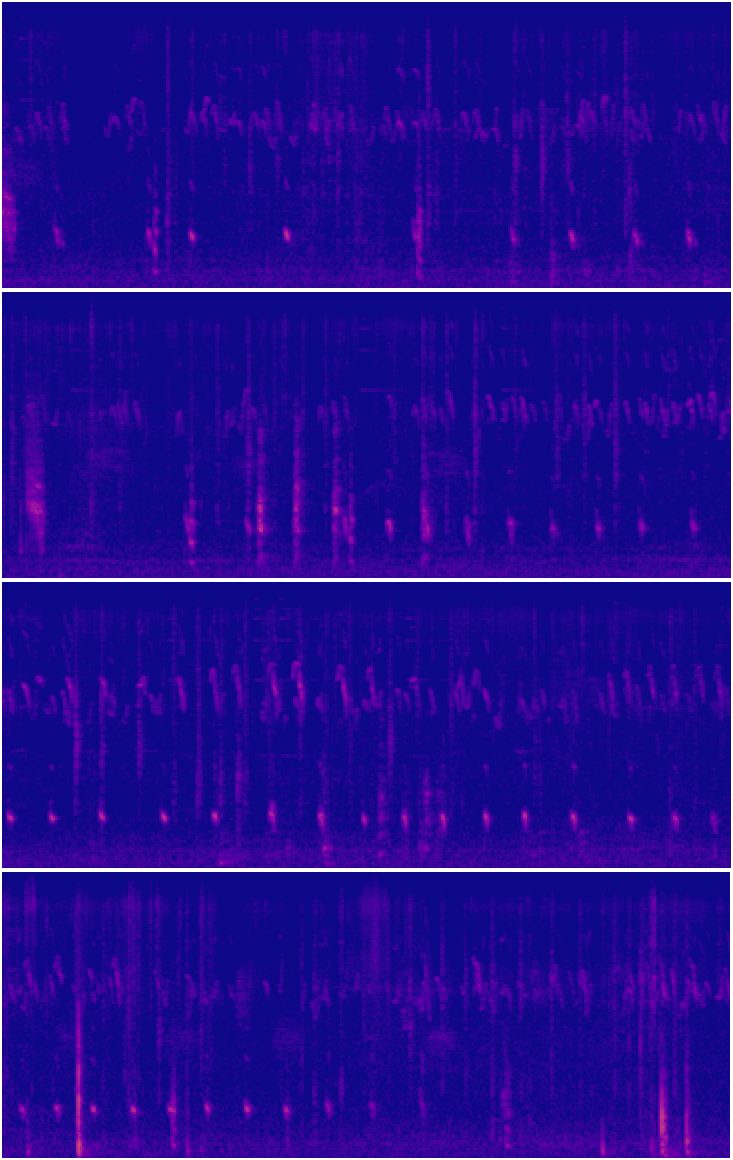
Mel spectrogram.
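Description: A mother hen clucking softly and steadily to her newly hatched chicks, about three clucks a second, over the thin high peeping of the day-old chicks. Two sharp knocks come in the last third.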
